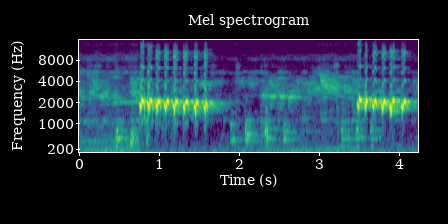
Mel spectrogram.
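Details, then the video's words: Wild yellow-vented bulbul, recorded to prompt silent birds into song. A run of about nine quick, rhythmic bubbling notes is followed by a few soft chips, then a second shorter run. "suara trucuk di alam liarnya buat panggilan trucuk yang tidak mau bunyi"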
